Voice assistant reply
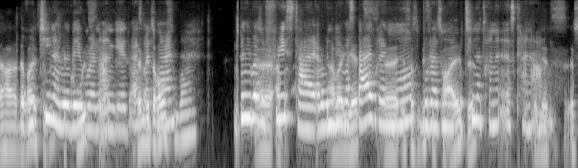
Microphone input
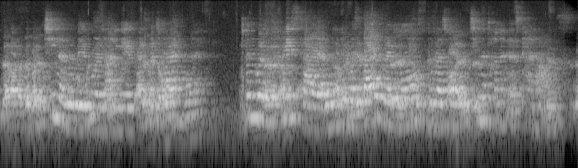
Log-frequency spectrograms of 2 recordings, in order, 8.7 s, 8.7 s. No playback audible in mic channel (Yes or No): No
